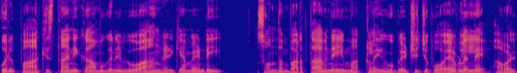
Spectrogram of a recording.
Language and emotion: Malayalam, disgusted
